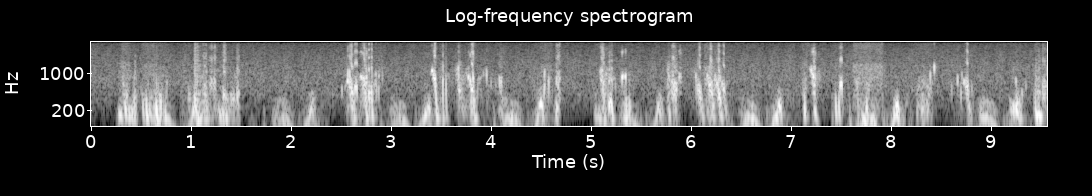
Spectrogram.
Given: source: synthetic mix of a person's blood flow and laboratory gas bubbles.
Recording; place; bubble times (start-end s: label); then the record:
Doppler ultrasound of blood flow; precordium
0.24-0.79 s: bubbles
0.91-0.93 s: bubbles
0.95-1.50 s: bubbles
2.48-2.95 s: bubbles
3.37-3.59 s: bubbles
3.62-4.15 s: bubbles
4.49-4.71 s: bubbles
5.00-5.44 s: bubbles
5.74-5.92 s: bubbles
6.00-6.38 s: bubbles
7.10-7.31 s: bubbles
7.41-7.54 s: bubbles
7.62-7.92 s: bubbles
8.24-8.46 s: bubbles
8.57-8.82 s: bubbles
9.16-9.37 s: bubbles
9.41-9.57 s: bubbles
From the record:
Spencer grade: 3 (all of the cardiac periods contain showers or single bubble signals, but not dominating or overriding the cardiac motion signals); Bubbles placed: anywhere in the cardiac cycle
